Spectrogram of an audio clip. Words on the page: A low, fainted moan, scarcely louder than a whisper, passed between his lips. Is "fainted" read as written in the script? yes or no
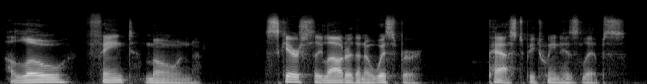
no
